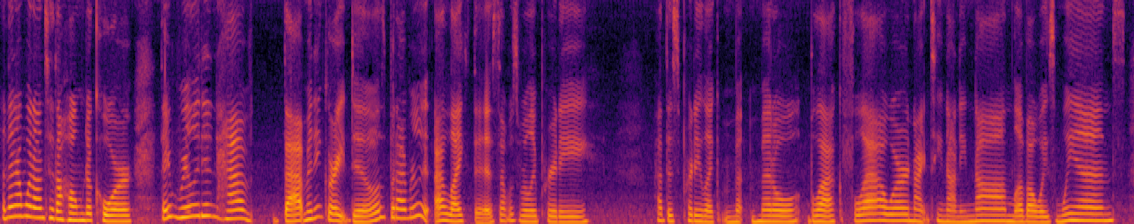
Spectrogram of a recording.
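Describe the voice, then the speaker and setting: A woman's voice: on the high side, moderate pace, a little mellow. A young adult woman from the southern US, narrating a shopping trip in a casual, bubbly voice-over full of "um" and "like". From Southern United States. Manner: chatty and bubbly, many fillers like "um" and "like". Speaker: shopping vlogger. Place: voice-over recorded apart from the pictured store. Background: faint background music.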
